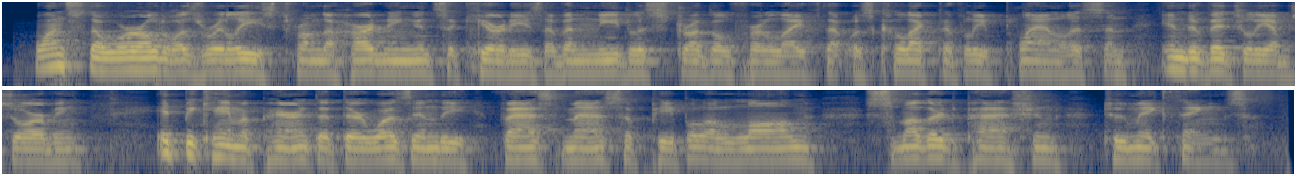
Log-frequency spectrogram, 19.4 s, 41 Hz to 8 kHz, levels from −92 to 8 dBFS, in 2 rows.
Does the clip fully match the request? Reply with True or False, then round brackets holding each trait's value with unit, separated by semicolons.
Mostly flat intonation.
True (1.9 semitones)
